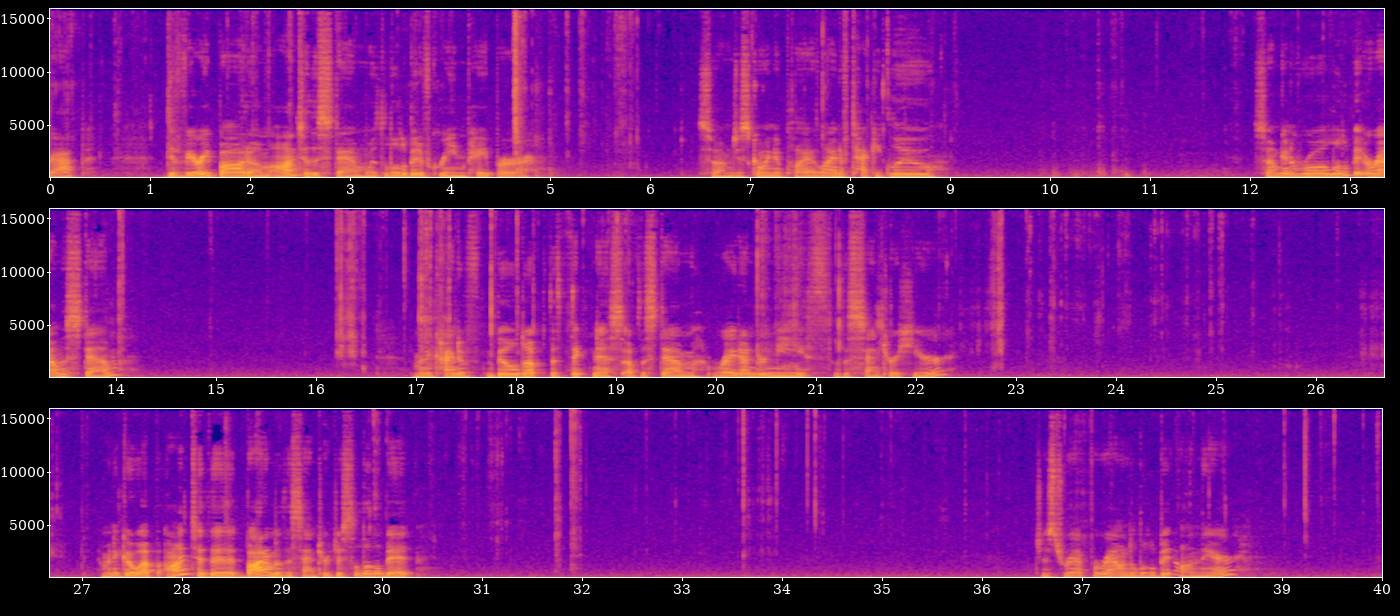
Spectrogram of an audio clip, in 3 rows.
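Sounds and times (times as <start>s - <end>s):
crepe paper crinkling: 16.2s - 18.6s, 22.4s - 27.1s.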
